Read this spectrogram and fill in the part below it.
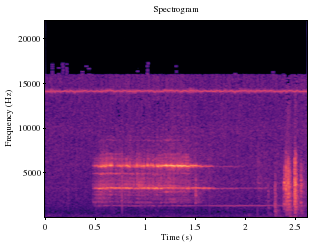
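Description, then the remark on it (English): A doorbell at the Gibbs home rings once in the morning with a bright, sustained metallic tone that hangs for about two seconds and slowly fades, followed by a brief burst of noise. No one speaks. “It is the next morning now, and at the Gibbs home, the doorbell rings.”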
